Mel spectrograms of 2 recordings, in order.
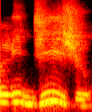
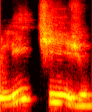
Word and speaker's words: litígio: Nós temos a palavra lide, mas a briga, né, entre as pessoas não é o lidígio, é o litígio, com T.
